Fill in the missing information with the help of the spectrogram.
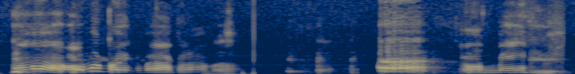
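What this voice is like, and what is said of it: Imitates a movie villain's voice. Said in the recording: “to do a Bane impression”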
